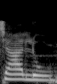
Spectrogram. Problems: constant background noise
